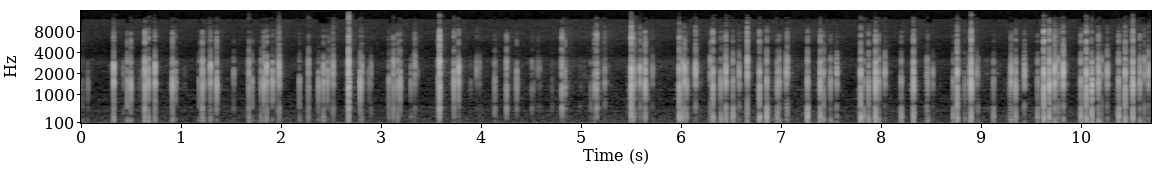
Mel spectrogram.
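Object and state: Eye shadow palette tapped.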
